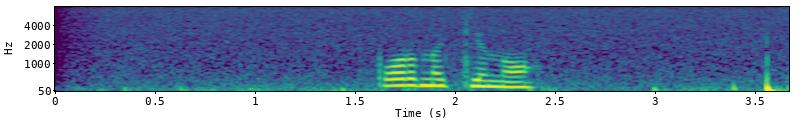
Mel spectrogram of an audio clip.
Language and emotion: Russian, neutral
